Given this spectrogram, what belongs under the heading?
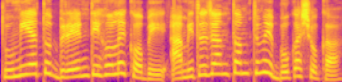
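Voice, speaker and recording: Woman playing high-pitched scheming cartoon lady leader. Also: big pitch swings, brisk, a little mellow, dry recording. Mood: indignant, teasing. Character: cartoon caricature of a vain, scheming female political leader. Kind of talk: comic cartoon parody dialogue. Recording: dull lo-fi, noisy, clicks.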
